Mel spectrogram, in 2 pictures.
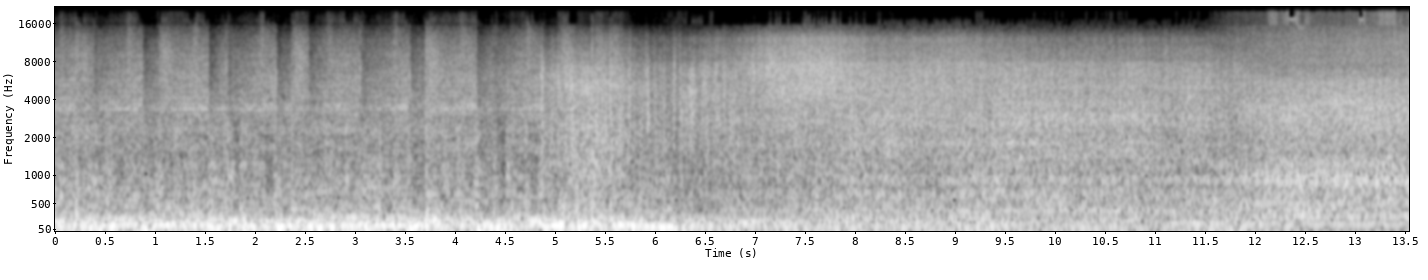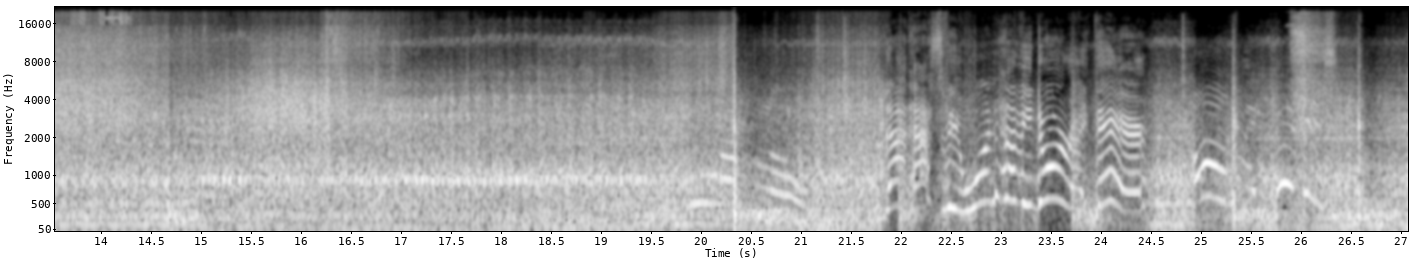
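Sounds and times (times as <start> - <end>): steady high whine: 0.0 - 19.2
diesel truck engine running: 0.0 - 27.0.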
